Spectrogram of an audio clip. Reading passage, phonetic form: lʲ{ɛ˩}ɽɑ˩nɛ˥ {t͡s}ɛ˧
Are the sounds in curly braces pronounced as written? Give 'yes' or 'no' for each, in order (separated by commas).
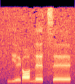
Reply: no, yes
